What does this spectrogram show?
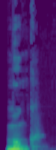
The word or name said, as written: munk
